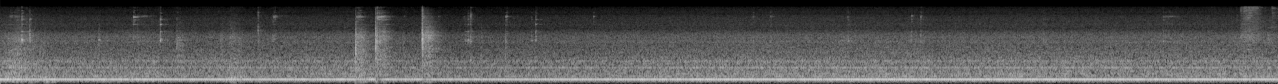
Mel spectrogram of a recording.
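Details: Vulcan ProTIG 200 welder, AC TIG tacking aluminum at 75 AC balance: steady buzzing hum with crackling hiss and sharp pops as tacks strike; even, stable normal AC arc.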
